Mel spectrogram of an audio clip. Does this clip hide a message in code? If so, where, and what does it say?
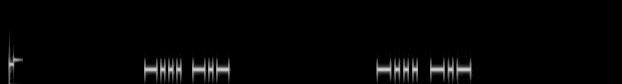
Yes: Morse code from 1.4 to 4.7 s, heard as a keyed tone, about 27 wpm, 700 Hz. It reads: BK BK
